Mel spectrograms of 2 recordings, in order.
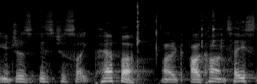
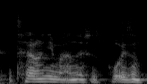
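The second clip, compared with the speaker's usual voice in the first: strained hush; 3 semitones lower, 12 dB quieter than usual. Real, not acted. Throat burning from spicy soup.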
